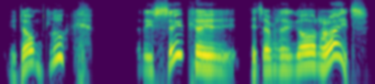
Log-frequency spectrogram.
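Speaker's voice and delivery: put-on high, lightly German-accented concern; a doctor's mild German worry, slightly Scottish; doctor asking the patient in a light German accent. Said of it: "In his not Scottish German accent".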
